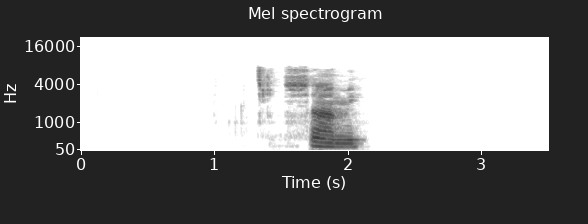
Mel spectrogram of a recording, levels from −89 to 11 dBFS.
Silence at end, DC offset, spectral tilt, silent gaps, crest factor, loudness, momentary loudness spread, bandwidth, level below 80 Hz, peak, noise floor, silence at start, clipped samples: 1.4 s; under 0.1%; -5.5 dB/octave; none; 22 dB; -20 LUFS; 17 LU; 7.8 kHz; -66 dBFS; -2 dBFS; under -90 dBFS; 1.3 s; under 0.1%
